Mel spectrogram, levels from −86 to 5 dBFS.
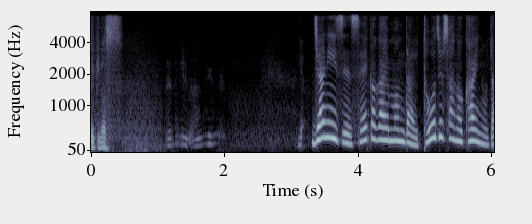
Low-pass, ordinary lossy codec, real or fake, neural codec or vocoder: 7.2 kHz; none; fake; codec, 16 kHz in and 24 kHz out, 0.9 kbps, LongCat-Audio-Codec, four codebook decoder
